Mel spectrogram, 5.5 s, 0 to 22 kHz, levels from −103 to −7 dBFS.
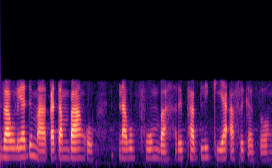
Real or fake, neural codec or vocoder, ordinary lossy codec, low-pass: real; none; none; 3.6 kHz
